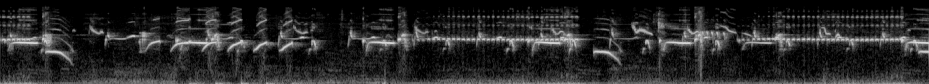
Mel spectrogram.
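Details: Sirtu cipoh, the common iora, on a lure recording meant to bring birds near: busy chattering trills and sharp falling slurs, then sustained bright whistles held for a second or more, with lively twitters between them.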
